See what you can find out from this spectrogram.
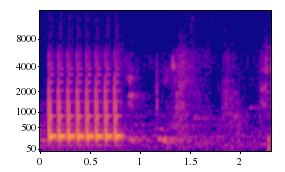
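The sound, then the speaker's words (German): Ringing of an incoming FaceTime video call: a rapid, evenly spaced run of eight short, bright tone pulses, followed by quieter low noise. “Mandalena Papageorgiou ruft ihren Mann Alexandros über FaceTime an”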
